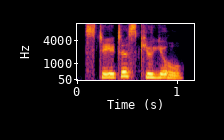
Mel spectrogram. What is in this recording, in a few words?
"status quo", Indian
